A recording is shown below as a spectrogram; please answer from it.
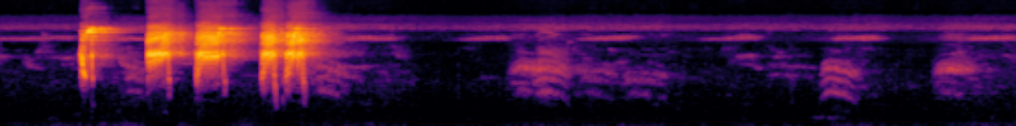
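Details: Sindhi kala teetar, the black francolin, calls with four loud, rasping notes spaced unevenly over about a second and a half, then falls quiet. Softer chirps and twitters of other birds follow.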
